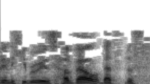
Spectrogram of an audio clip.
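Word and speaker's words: hebel: So it's H-E-B-E-L, and it's pronounced havel. Havel, it occurs in this book, 12 chapters, 38 different times.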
